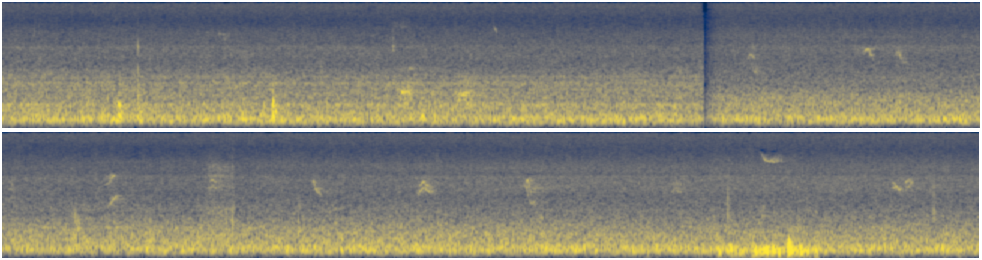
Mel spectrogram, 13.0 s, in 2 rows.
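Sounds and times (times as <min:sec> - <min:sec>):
faint steady hiss: 0:00.0 - 0:13.0
faint bird chirps: 0:04.9 - 0:07.5, 0:08.5 - 0:10.3, 0:10.9 - 0:12.8.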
